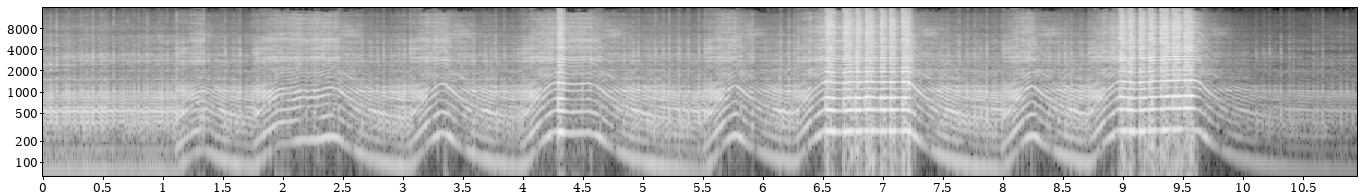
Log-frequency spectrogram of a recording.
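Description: K&B 72 glow-fuel model engine driving a Byro-Jet ducted fan, running steadily and then revved up and down about once a second, with two longer bursts held at high revs. The engine note drops away sharply near the end.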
